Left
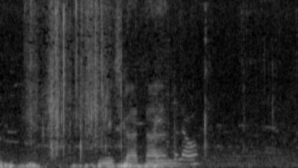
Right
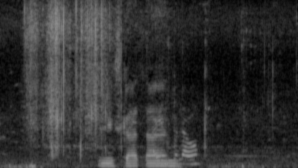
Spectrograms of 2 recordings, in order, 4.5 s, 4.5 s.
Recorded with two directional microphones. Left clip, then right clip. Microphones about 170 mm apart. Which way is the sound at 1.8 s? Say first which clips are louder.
Right 2 dB; 30° right (ahead or behind).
